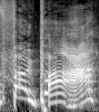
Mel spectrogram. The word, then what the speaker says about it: faux pas: In fact, I made a forks pate yesterday. – Oh, can you say it properly, please? Please. – A faux pas. – Thank you. – F-A-U-X.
